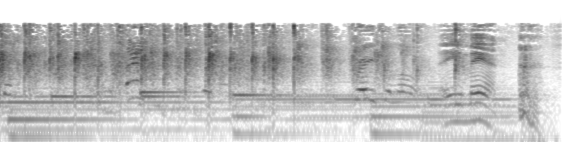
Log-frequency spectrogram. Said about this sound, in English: And let the church say in Jesus' name, would you clap your hands one more good time to the Lord? Thank you.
